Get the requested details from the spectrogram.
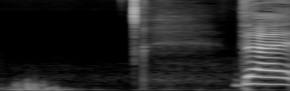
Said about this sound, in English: let me click on this. I'm gonna use my blog as for notes.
